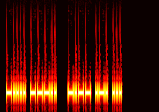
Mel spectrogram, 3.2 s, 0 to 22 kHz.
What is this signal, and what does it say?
Morse code, heard as a keyed tone, about 46 wpm, 700 Hz. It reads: 68 YRS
